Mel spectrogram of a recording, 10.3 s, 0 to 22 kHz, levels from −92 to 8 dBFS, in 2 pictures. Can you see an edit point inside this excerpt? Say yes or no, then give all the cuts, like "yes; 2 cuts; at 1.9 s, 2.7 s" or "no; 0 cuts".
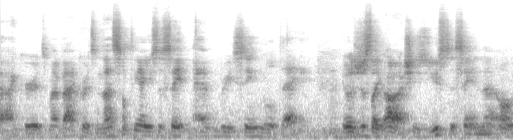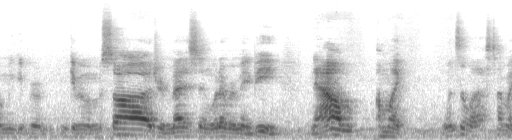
no; 0 cuts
